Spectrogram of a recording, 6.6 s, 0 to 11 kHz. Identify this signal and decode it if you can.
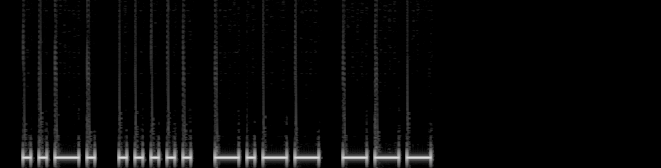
Morse code, heard as a keyed tone, about 15 wpm, 700 Hz. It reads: F5YO
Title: DXCC-100 Call Signs - 4 Characters - Repeated 2x - 15wpm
